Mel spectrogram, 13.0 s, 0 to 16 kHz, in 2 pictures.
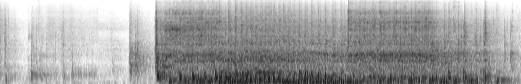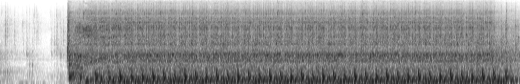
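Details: Husqvarna Rider 213c lawn mower, hot after about an hour of driving: two long spells of steady starter cranking, about four even pulses a second, never catching; cranks but won't start when hot.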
